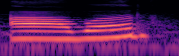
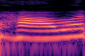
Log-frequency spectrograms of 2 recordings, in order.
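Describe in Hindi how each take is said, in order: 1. इस शब्द की शुरुआत स्वर ध्वनि से होती है। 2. इस शब्द की शुरुआत h ध्वनि से होती है। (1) "इसको पढ़ते हैं आवर" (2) "हावर नहीं पढ़ते हैं"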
